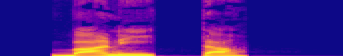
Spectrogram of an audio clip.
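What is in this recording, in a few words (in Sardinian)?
"Banita", Sardinian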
